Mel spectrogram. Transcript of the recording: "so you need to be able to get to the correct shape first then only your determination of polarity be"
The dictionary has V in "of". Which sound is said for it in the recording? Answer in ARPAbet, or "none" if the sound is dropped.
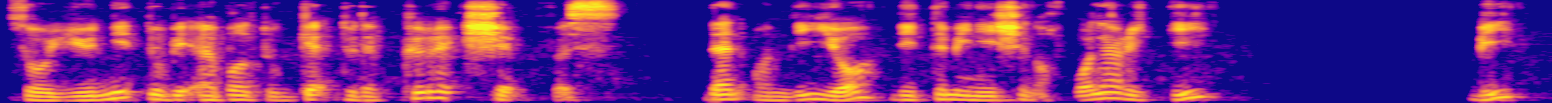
F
